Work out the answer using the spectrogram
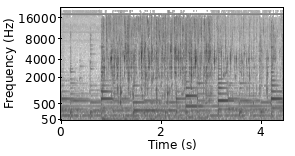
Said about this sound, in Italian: Una piccola sorgente tra i rovi dona a Meco l'acqua. C'è un secchio lì e quella è buona da bere.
